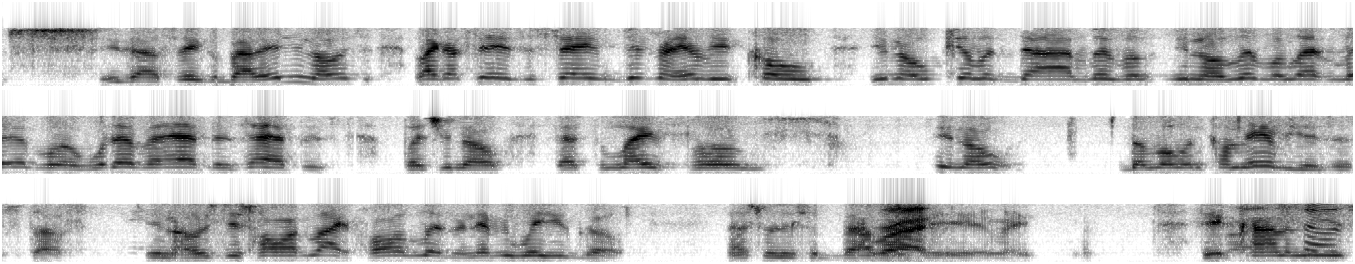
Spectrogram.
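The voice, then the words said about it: New York accent. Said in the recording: “I hear the twang. You're from New York.”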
